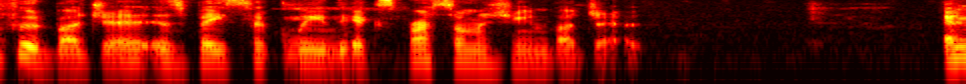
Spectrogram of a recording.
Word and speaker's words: espresso: budget is basically the espresso machine budget and now you're saying it wrong and now i'm annoyed espresso i don't drink coffee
